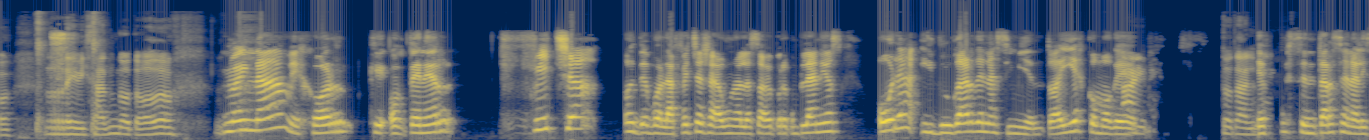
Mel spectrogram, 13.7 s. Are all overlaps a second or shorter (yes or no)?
yes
